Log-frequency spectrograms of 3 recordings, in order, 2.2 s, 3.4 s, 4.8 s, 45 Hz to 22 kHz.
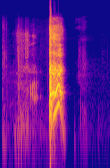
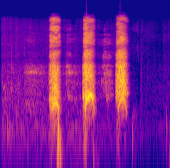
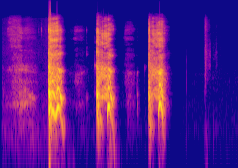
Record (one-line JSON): {"cough_length": "2.2 s", "cough_amplitude": 32768, "cough_signal_mean_std_ratio": 0.27, "exhalation_length": "3.4 s", "exhalation_amplitude": 29573, "exhalation_signal_mean_std_ratio": 0.35, "three_cough_length": "4.8 s", "three_cough_amplitude": 32768, "three_cough_signal_mean_std_ratio": 0.3, "survey_phase": "beta (2021-08-13 to 2022-03-07)", "age": "45-64", "gender": "Female", "wearing_mask": "No", "symptom_none": true, "symptom_onset": "12 days", "smoker_status": "Never smoked", "respiratory_condition_asthma": true, "respiratory_condition_other": false, "recruitment_source": "REACT", "submission_delay": "2 days", "covid_test_result": "Negative", "covid_test_method": "RT-qPCR"}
